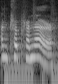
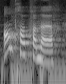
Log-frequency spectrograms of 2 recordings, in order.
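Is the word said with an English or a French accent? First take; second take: English; French. First: It is said with an English pronunciation. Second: It is said with a French pronunciation. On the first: "Em inglês eles usam assim" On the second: "E em francês, entrepreneur. ... com R bem do francês"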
